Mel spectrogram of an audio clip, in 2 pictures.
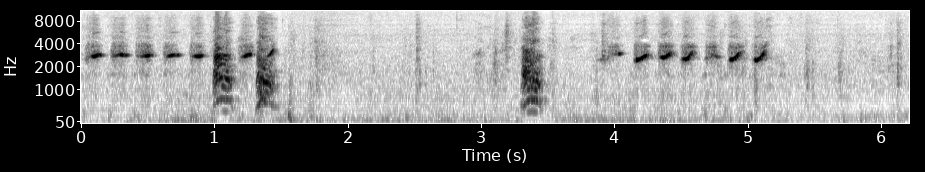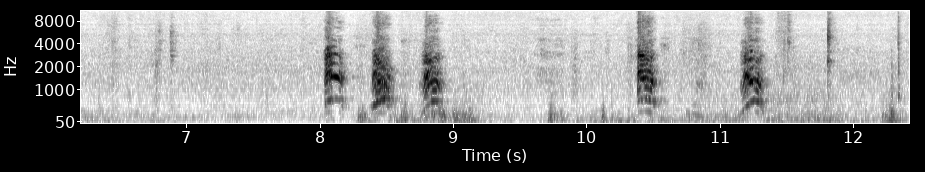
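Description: A small dog barks sharply in short bursts.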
